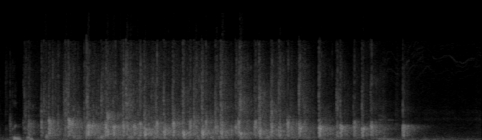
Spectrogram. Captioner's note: applause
